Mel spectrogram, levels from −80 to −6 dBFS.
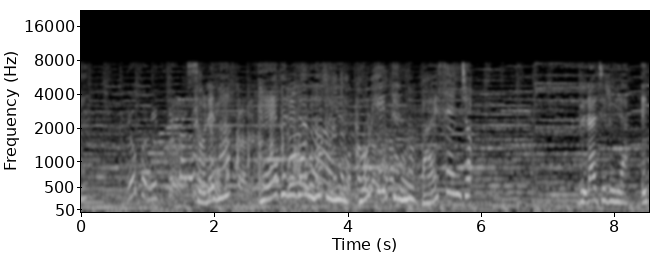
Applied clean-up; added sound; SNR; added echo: none; none; none; none.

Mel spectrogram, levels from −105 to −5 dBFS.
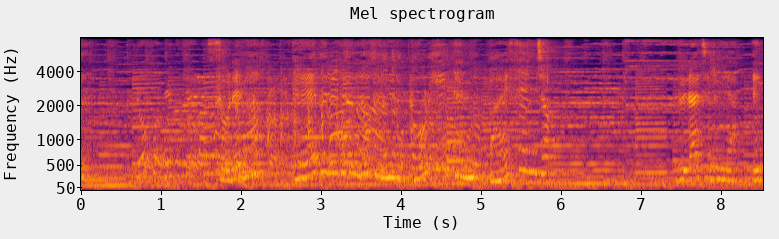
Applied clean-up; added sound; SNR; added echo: none; Wind instrument, woodwind instrument; 11 dB; reverberation time 1.0 s.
